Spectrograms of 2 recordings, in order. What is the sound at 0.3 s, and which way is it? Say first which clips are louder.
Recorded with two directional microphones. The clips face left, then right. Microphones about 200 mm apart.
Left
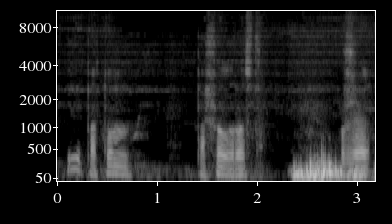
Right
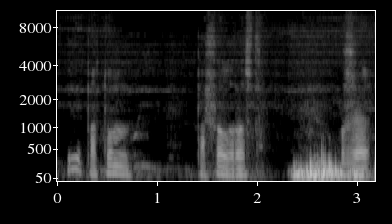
Speech: left 1 dB; 10° left (ahead or behind).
